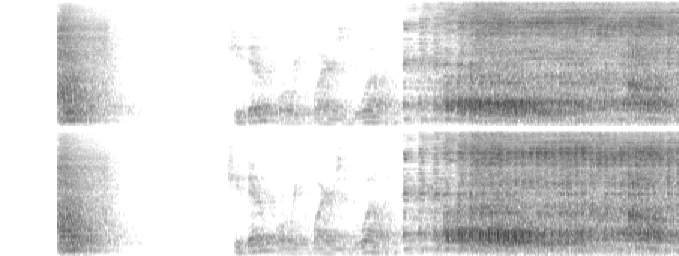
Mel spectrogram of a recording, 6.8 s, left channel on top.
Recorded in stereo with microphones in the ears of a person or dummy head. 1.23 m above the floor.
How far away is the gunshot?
About 2 m.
